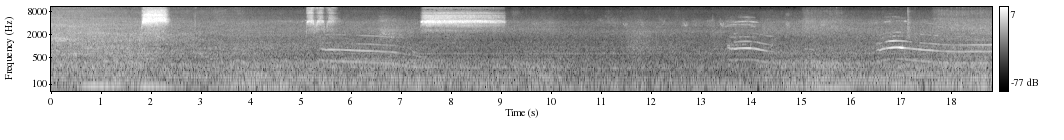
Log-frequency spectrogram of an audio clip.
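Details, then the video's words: Alley cats under a car in a territorial dispute: several drawn-out, arching meows rise then fall, one near the middle and a pair toward the end, between short hiss-like bursts, over a constant low traffic rumble. "How to end cats territorial disputes?"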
